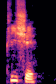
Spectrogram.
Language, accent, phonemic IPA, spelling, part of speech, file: French, France, /kli.ʃe/, clicher, verb, LL-Q150 (fra)-clicher.wav
- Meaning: 1. to stereotype (in either sense of the word) 2. to photograph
